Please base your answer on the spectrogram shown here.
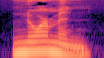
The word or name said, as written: norman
